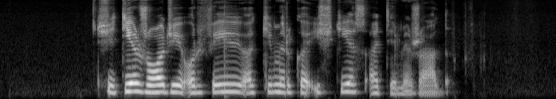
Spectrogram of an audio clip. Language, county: Lithuanian, Vilnius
